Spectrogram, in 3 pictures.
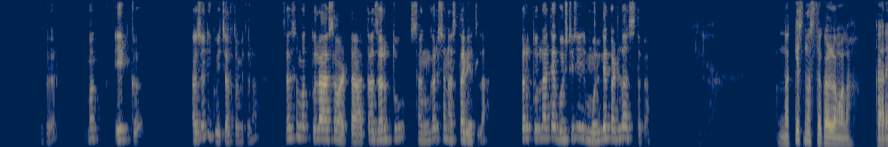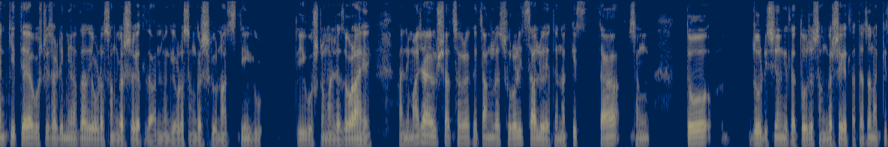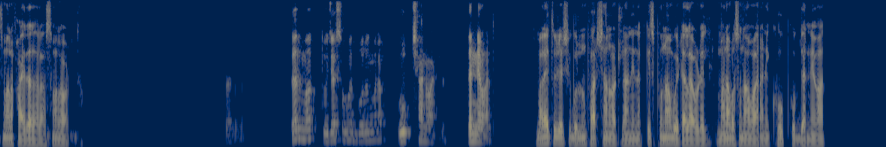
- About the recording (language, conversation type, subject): Marathi, podcast, तुझ्या आयुष्यातला एक मोठा वळण कोणता होता?
- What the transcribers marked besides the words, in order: none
